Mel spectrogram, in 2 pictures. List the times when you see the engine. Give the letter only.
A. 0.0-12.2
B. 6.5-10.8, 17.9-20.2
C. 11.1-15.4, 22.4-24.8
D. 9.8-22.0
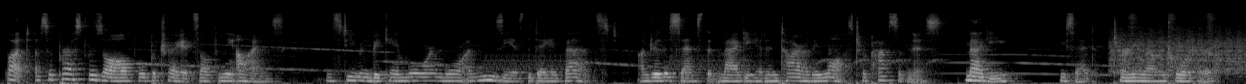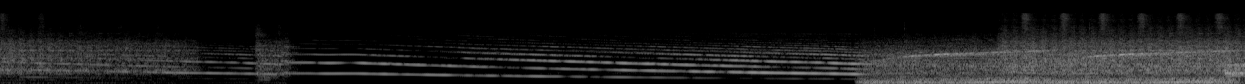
C.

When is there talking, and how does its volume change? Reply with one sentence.
You can hear the talking from 0.0 to 12.2 s, at a steady volume.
